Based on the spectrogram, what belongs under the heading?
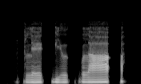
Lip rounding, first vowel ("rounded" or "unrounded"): unrounded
